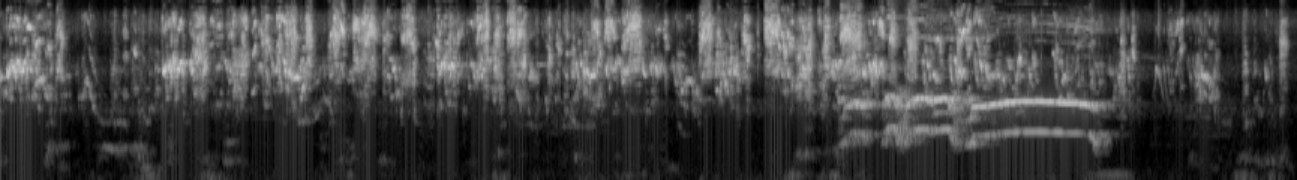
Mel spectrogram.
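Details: Budgerigars eating green food produce a thick wash of high twitters and squeaks, joined for a couple of seconds late on by a long, wavering crow.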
